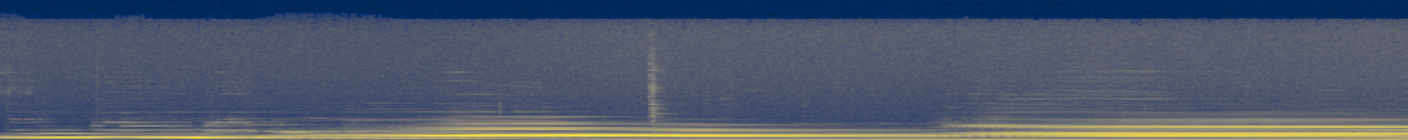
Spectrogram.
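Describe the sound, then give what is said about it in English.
Two mounted metal dishes, found objects, are kept resonating together with plastic cutlery, ringing out in layered, sustained tones, a deep droning hum swelling louder halfway through beneath shimmering higher overtones; no one speaks. “The second dish is now installed and it's now ready to be resonated.”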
